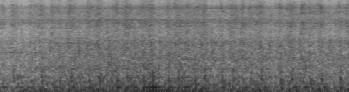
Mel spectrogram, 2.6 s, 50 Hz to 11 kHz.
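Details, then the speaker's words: 1958 Plymouth barn find, first drive under its own power in 30 years: deep, steady V8 burble with even low rumble, no knocks or misses, quiet exhaust, running good. Normal idle. "wow wow listen to that exhaust man she's running good I cannot believe this nice and quiet up here"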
